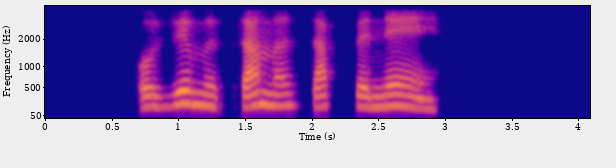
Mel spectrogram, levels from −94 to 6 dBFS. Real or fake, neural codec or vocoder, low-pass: fake; codec, 24 kHz, 0.9 kbps, DualCodec; 3.6 kHz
